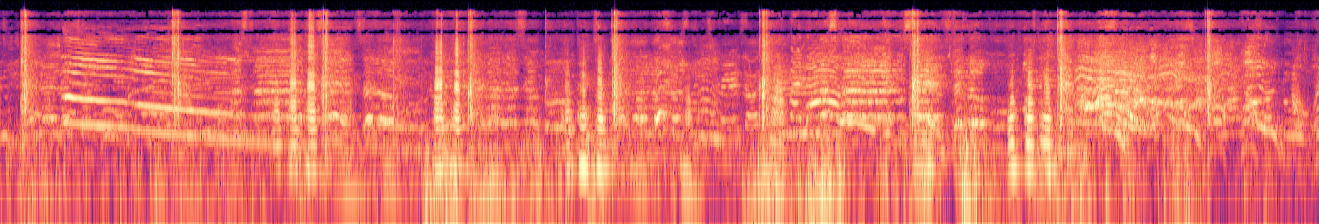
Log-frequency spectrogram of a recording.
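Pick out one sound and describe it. A group of children clap their hands in rhythm.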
